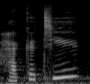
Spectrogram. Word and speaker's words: Hecate: And then she the first chapter is about um Hekate Hecate um and Hec she has a pronunciation in it and it is like Hecati.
